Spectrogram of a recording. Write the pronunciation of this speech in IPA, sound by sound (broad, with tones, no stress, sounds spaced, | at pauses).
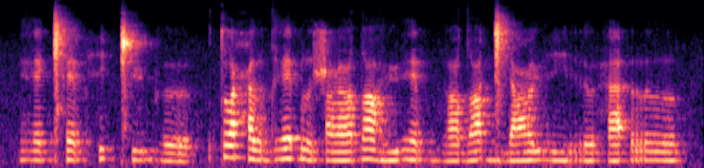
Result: ɦ ɛ˨ ǀʰ ɛ˨ p h i˦ ǀʰ y˨˦ bʱ ɵ˨ | t ɔ˦ ħ ɤ˨ dʱ ɛ˦ ɓ ɤ˨ ʃ ʕ y˨˦ dˤ a˦˨ ɦ y˨˦ ɦ ɛ˨ p bʱ ɤ˨ dˤ ɤ˦ ɡ͡ǀ i˨ ʕ y˦ ɦ i˨ r ɵ˨ h a˨˦ ʔ r ɤ˨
